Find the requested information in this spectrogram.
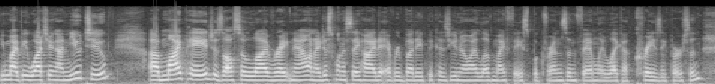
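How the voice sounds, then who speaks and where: Noticeable background noise fills the clip. Over it, a woman speaks at a fairly quick pace. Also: medium pitch for a woman. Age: 60s. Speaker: hypnotherapist and former soap opera actress. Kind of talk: live talk show interview. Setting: TV studio. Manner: animated.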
